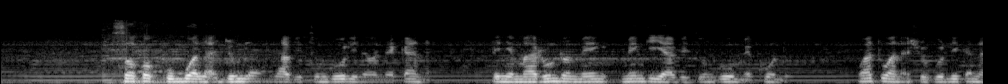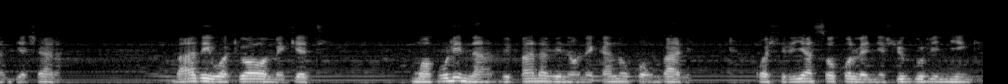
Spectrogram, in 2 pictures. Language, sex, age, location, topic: Swahili, male, 18-24, Nairobi, finance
